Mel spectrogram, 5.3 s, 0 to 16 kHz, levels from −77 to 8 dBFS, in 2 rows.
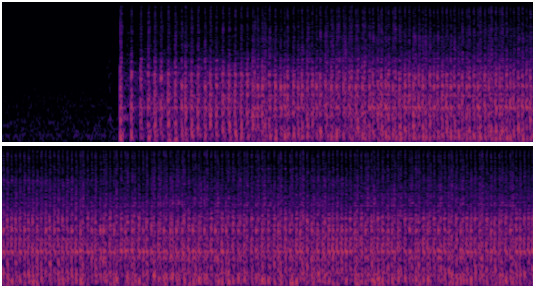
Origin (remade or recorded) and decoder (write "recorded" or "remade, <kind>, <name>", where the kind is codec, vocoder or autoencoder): recorded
